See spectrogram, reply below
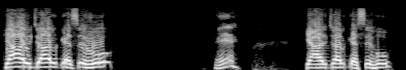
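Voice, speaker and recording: A man teaching an online class, bantering playfully. He repeats words in quick runs. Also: steady tone, dry recording, clean studio sound. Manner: breaks into high mock voices when quoting students.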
